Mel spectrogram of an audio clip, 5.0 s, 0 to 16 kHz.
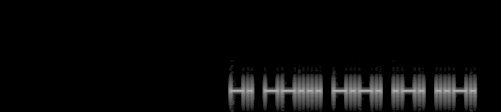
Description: Morse code, heard as a keyed tone, about 28 wpm, 700 Hz. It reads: N7CRF
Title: USA Call Signs - 5 Characters - Repeated 3x - 28wpm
